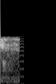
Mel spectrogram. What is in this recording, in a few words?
Raleigh Police Northeast District Tac, p25; wake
